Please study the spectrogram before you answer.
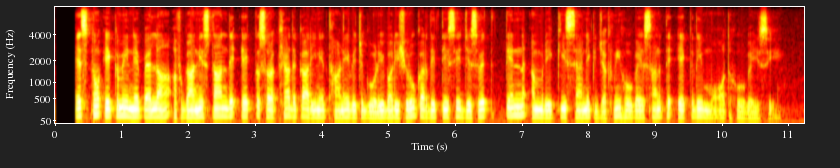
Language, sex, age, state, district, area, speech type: Punjabi, male, 30-45, Punjab, Rupnagar, urban, read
